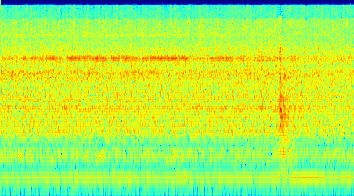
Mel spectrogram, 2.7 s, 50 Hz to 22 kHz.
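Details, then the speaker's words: Chevrolet Malibu after repair for P0016/P0017 codes, first start: smooth steady idle with even pulse and mild hum, no ticking or rattle; engine now absolutely quiet, healthy. "oh yeah first try and the engine is absolutely quiet let's go listen to this guys listen to this it's not even the same car anymore absolutely quiet i love it"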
